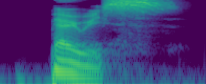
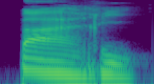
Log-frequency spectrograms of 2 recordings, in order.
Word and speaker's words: Paris: and then we have Paris which is in French par so you hear that we don't pronounce the S of B because in French you never pronounce the last consonant of words so that's a big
